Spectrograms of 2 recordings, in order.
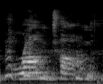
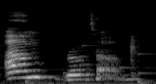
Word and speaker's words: Rotom: Rom-tom. – Rom-tom. – No, okay. – Rotom.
